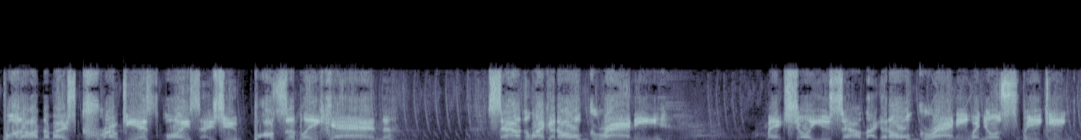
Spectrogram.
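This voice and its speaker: A man putting on a croaky, strained, exaggerated singsong voice of an elderly granny creature from a game. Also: very high-pitched, fairly even intonation, takes it slowly, raised voice, music in the background, voice pushed up, heavily acted. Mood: shrill mocking.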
